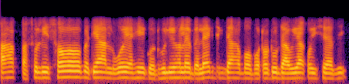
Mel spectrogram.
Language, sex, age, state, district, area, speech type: Assamese, female, 60+, Assam, Charaideo, rural, conversation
